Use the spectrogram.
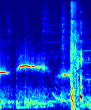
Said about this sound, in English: I can't whistle very good. I need to lick my lips. I need to get it moist.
